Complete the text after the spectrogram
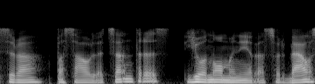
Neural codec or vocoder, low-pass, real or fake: codec, 16 kHz, about 1 kbps, DyCAST, with the encoder's durations; 5.4 kHz; fake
